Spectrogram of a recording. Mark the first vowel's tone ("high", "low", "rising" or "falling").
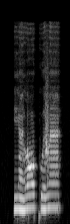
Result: low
